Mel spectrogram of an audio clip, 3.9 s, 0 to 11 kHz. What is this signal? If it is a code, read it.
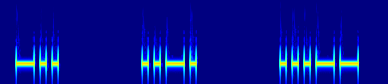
Morse code, heard as a keyed tone, about 20 wpm, spaced as for 8 wpm, 700 Hz. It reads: DF3
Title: 205 Lesson 33e - Letter j - Three Characters 20wpm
